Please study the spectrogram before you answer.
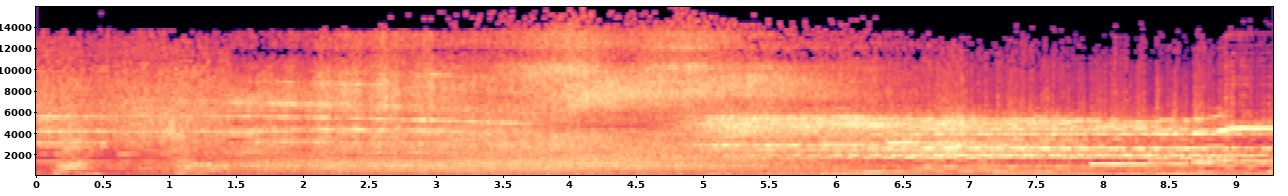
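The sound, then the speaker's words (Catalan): A spaceship takes off with a loud, steady engine roar like a jet, sustained and dense throughout, with high whining tones emerging in the second half. “Som a punt d'enlairar-nos amb la nau La Fell Llunars.”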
